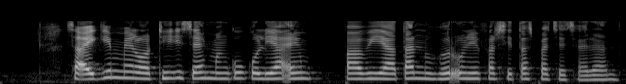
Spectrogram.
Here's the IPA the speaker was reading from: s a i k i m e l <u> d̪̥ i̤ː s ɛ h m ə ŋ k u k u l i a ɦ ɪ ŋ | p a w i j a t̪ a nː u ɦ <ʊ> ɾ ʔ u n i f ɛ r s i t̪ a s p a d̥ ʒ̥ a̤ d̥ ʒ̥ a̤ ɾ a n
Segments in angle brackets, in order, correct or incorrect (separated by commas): incorrect, correct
